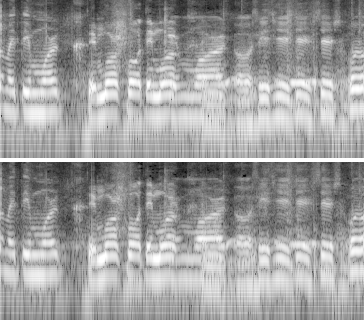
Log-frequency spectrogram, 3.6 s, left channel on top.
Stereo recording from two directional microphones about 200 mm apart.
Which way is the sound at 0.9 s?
50° right (ahead or behind).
